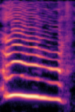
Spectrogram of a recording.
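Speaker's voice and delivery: very high, loud dog whine.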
